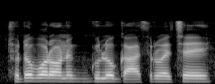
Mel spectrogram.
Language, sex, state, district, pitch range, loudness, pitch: Bengali, male, West Bengal, Alipurduar, 135-145 Hz, -16 LUFS, 140 Hz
